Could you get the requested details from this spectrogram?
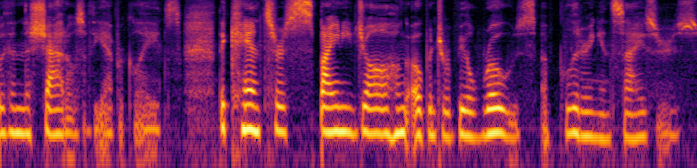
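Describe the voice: The reading aloud is plain, and its intonation stays fairly even.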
